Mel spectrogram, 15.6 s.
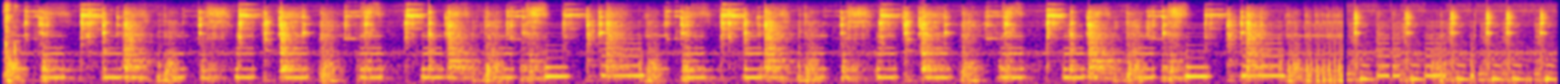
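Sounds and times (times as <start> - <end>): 
drum kit playing: 0.0 - 15.6.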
